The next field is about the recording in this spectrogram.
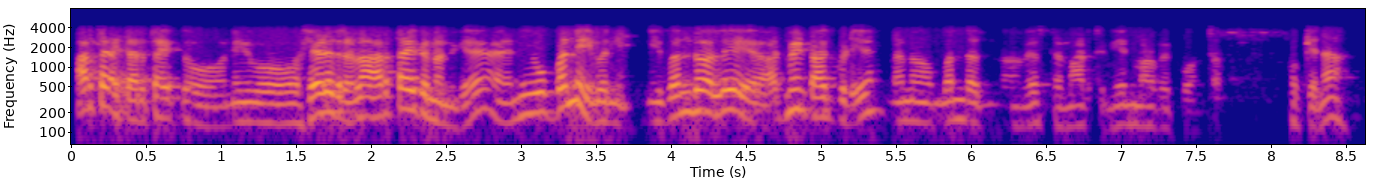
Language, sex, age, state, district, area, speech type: Kannada, male, 30-45, Karnataka, Kolar, rural, conversation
